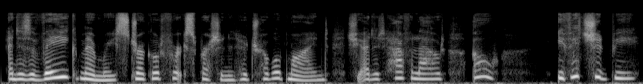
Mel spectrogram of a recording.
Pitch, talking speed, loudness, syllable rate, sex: 250 Hz, 195 wpm, -19 LUFS, 5.7 syllables/s, female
